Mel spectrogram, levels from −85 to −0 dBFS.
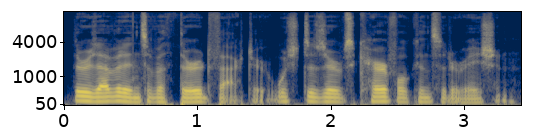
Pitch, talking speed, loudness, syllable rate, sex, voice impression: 110 Hz, 190 wpm, -19 LUFS, 7.4 syllables/s, male, masculine, adult-like, slightly soft, slightly fluent, slightly refreshing, sincere, kind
